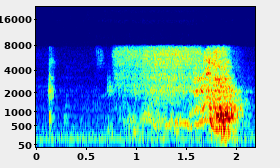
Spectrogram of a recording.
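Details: Real recording of a podcast host's own mechanical ventilator: a soft click, then a rising airy hiss lasting over a second that swells and cuts off as a breath is delivered. Mechanical ventilator breath sounds.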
